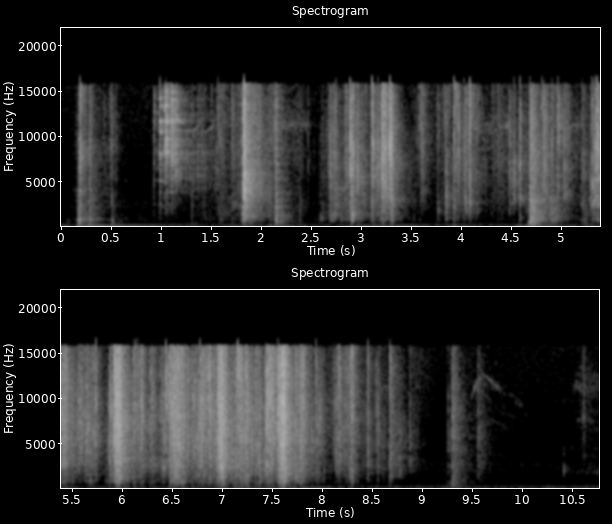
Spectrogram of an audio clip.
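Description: A hockey card box opened by hand: the cardboard flap is worked with a sharp click a little under two seconds in, then the card pack's black foil wrapper crinkles and tears as it is pulled open. The sound is busiest in the middle and quieter near the end.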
